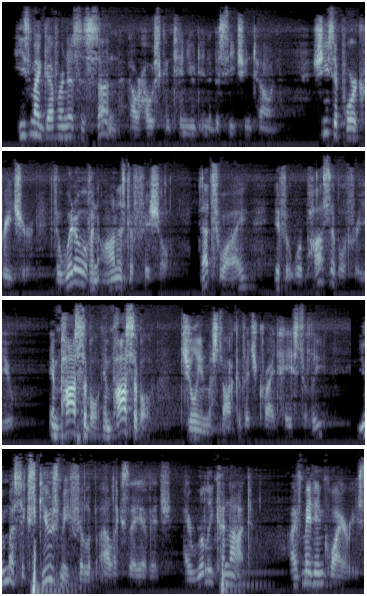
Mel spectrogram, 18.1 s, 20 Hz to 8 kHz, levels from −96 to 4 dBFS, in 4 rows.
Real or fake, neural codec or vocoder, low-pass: real; none; 7.2 kHz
